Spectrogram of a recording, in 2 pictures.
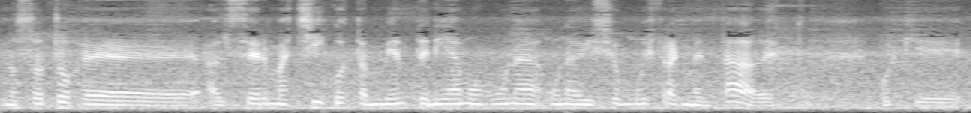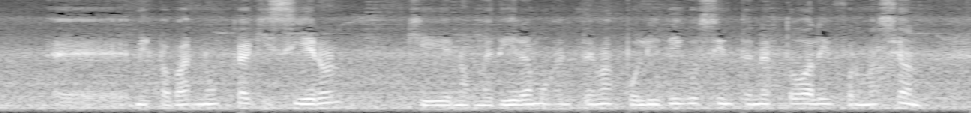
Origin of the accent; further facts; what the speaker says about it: Valparaíso, Chile; born there; Yo nací en Valparaíso por lo mismo.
